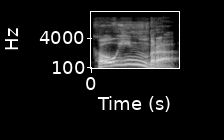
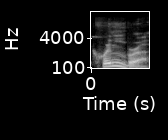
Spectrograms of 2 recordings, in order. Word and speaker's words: Coimbra: you pronounce coimbra and that's exactly how i pronounce it coimbra um but you know the doc who joins me on a wednesday from time to time he calls it quimbra which has always um amused me quietly and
